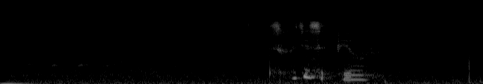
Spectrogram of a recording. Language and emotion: Russian, sad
